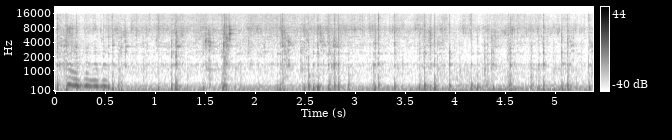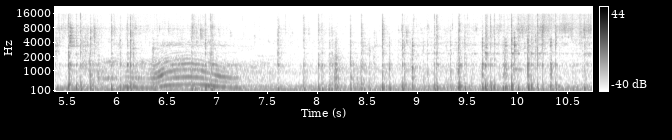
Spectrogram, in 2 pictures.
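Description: Popcorn kernels popping and sizzling in hot oil in a pot: a dense, irregular run of small sharp crackles and pops.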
